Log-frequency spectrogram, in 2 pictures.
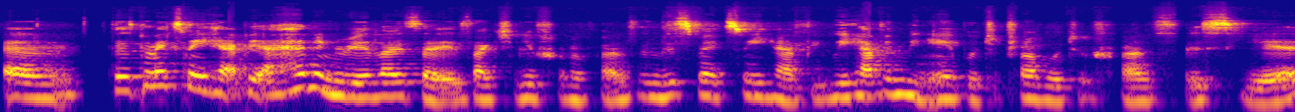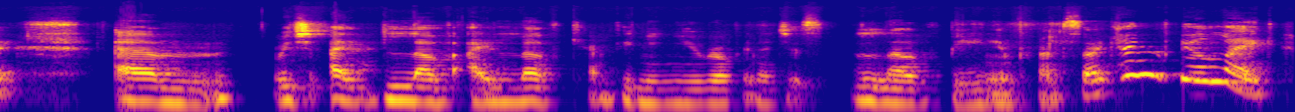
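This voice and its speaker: A woman's voice: low-pitched, moderate pace, gravelly. Chatty stuffy-nosed woman. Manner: chatty, enthusiastic, animated with frequent laughs. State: slightly congested from hay fever. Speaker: sewing vlogger. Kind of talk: casual fabric haul chat. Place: living room at home, indoors. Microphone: camera mic at close range. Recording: echoey room.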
